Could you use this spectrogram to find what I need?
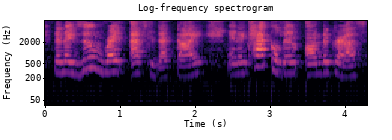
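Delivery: usual speaking voice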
